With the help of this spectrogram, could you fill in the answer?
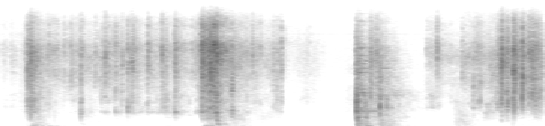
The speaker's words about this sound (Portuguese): Eu tô cortando uma cebola, então eu tô ouvindo você.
